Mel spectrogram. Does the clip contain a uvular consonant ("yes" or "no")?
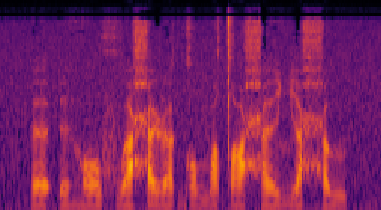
no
